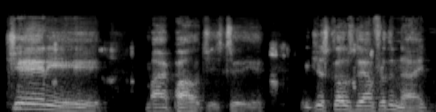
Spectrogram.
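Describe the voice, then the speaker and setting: Male reader as a soft-spoken older saloon keeper, in his sixties, lilting and apologetic. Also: mid-range voice, sing-song, moderate pace, a little hiss or hum, close to an everyday voice. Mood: gentle. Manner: gentle, apologetic. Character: kind 62-year-old saloon keeper.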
